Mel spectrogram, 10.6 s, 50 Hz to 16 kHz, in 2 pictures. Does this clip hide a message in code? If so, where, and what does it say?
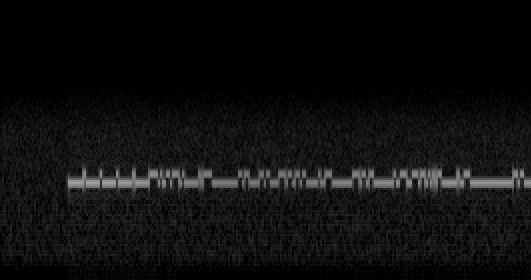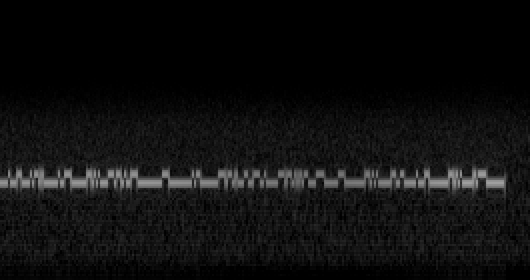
Yes: RTTY (45.45 baud, 170 Hz shift) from 0.7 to 10.3 s, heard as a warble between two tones, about 1470 Hz centre, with fading. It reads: ELL LA VA SALUDAR AMB UN SOMRIURE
